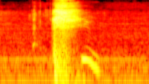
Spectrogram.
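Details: Person with allergies, taking daily allergy medication, one sharp, forceful sneeze with a hissing burst and brief falling voiced tail; sneeze.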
